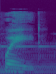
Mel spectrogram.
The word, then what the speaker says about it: Quade: Pronunciation, Quade.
